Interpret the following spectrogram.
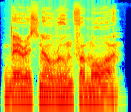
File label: orc emote error full minions; Nerzhul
